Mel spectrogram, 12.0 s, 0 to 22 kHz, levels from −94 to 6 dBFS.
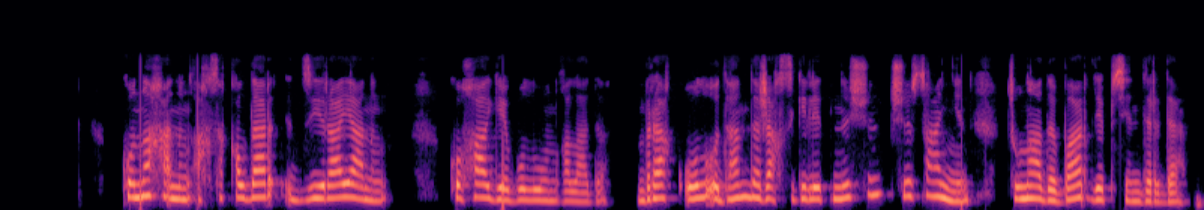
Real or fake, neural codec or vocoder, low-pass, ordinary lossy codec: real; none; none; none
